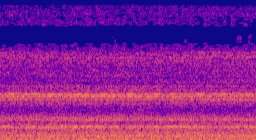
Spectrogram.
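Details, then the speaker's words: Lathe skimming Fordson Major clutch intermediate plate, half-mil passes from centre toward edge: steady high ringing squeal over lathe hum; plate resonates and vibrates under the tool, chattering and leaving poor cut quality. "all right so I've got that out the lathe now it was it was awful to machine it just resonates and vibrates so the cook quality is not brilliant"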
